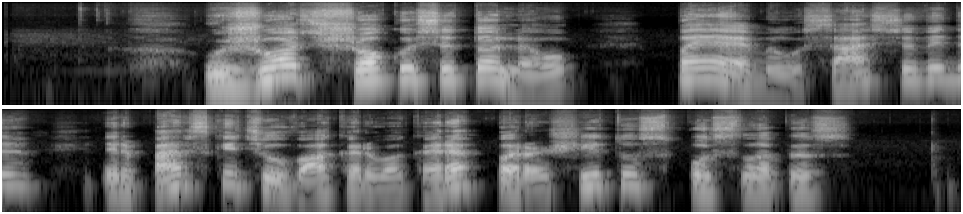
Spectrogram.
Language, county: Lithuanian, Vilnius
